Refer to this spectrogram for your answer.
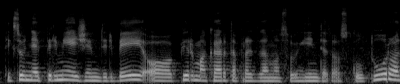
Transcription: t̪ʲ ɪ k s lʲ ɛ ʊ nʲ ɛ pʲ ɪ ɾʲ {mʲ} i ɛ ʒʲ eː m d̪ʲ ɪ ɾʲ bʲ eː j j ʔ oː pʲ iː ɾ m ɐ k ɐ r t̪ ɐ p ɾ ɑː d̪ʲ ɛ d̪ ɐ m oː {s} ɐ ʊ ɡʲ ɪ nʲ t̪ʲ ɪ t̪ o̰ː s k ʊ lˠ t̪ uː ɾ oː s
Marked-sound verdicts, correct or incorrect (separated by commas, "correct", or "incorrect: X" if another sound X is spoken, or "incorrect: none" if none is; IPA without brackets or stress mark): correct, correct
